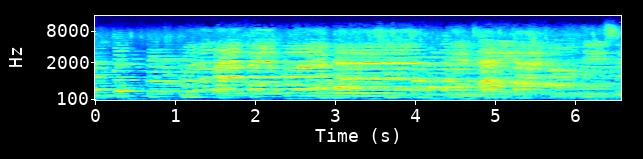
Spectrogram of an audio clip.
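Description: Treble choir of young women singing a choral piece in harmony, held chords moving from note to note.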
